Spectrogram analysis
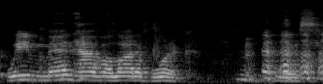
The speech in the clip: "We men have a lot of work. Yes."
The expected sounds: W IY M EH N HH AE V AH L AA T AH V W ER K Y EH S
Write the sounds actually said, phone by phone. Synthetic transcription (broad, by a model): W IY M EH N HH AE V AH L AA T AH V W ER K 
